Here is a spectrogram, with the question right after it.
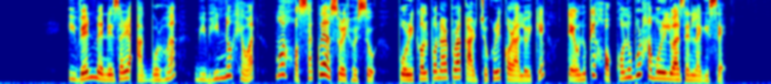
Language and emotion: Assamese, surprised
